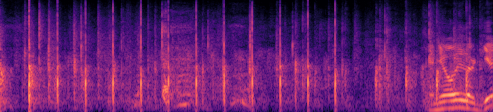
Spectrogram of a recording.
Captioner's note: applause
